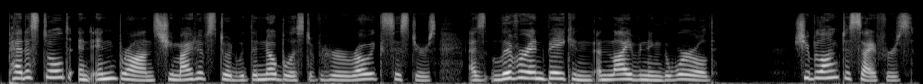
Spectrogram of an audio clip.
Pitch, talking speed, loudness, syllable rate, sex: 230 Hz, 170 wpm, -19 LUFS, 5.2 syllables/s, female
